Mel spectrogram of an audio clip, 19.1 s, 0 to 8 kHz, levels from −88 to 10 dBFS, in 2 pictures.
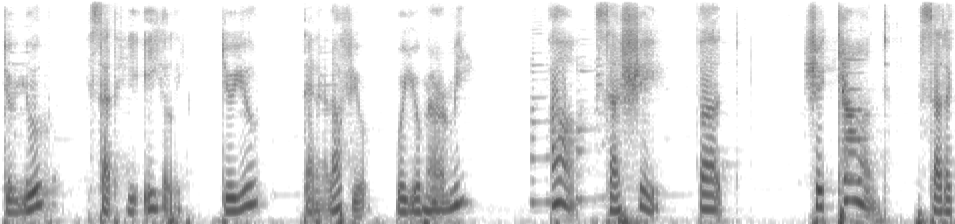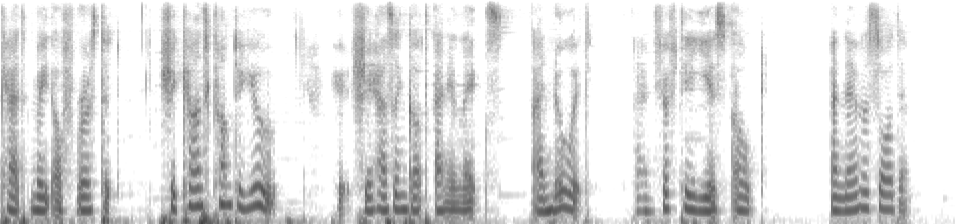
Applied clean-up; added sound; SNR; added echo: neural mask model DeepFilterNet 3.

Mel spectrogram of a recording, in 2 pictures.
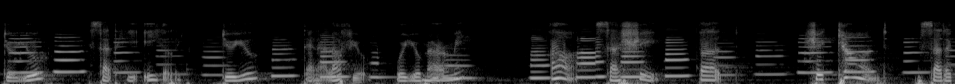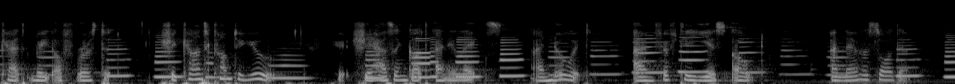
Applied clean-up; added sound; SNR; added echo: none; Wind instrument, woodwind instrument; 4 dB; reverberation time 0.8 s.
